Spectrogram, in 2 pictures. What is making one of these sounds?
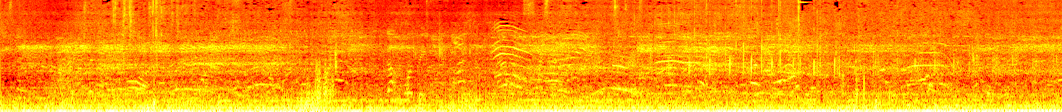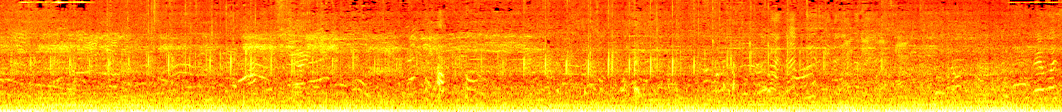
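Jeep engines rumble as they roll slowly past, close by.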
